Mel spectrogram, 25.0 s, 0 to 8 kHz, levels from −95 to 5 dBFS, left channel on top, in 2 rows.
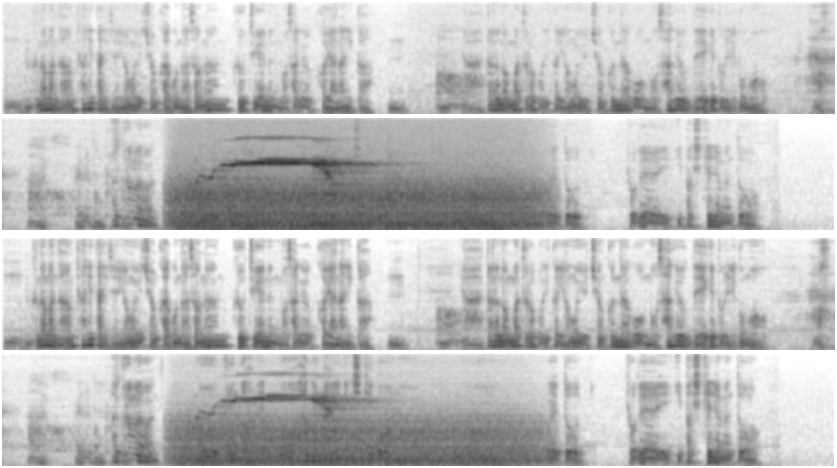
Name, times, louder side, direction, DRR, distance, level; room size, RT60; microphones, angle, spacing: voice 1, 0.0-6.1 6.9-11.5 12.1-12.4 14.1-14.8 15.4-18.8 19.4-20.0 20.6-21.2 21.9-23.8, right 2 dB, 55° right, 0.8 m, -34 dB
voice 2, 6.5-7.1 12.1-12.4 12.9-14.0 14.3-14.5 15.7-15.9, left 1 dB, 45° left, 1.0 m, -43 dB
Animal, 14.9-20.8, left 9 dB, 70° left, 0.4 m, -20 dB
5.2 x 3.4 x 2.4 m
head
